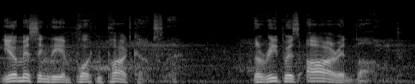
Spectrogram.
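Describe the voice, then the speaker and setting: A man's voice: medium pitch, animated, normal speed, fairly bright tone, slight background noise, close to an everyday voice. An actor playing a firm, plain-spoken older military man turned politician in a video game. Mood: indignant. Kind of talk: video game dialogue acting.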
